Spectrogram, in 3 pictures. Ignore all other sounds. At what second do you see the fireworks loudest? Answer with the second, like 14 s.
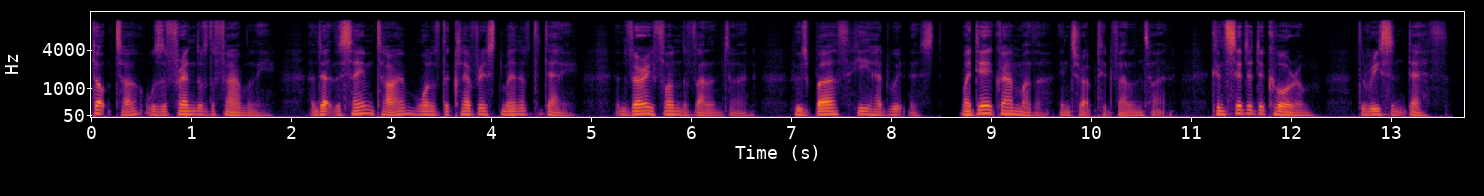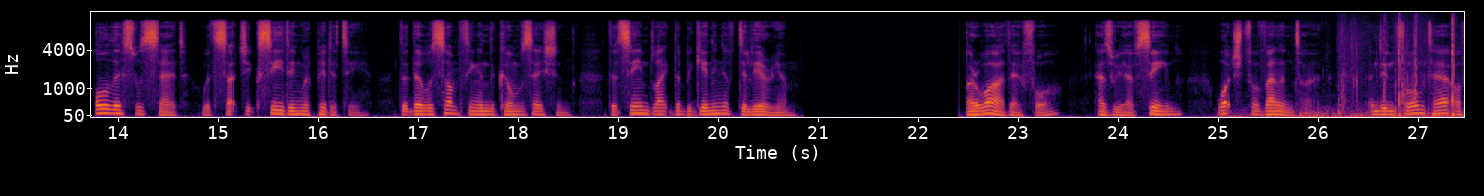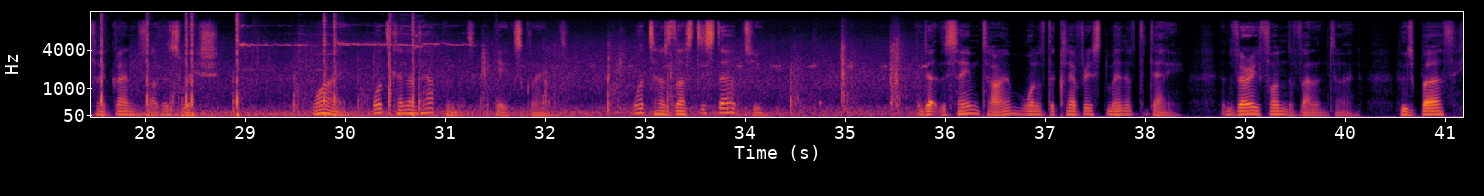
29 s.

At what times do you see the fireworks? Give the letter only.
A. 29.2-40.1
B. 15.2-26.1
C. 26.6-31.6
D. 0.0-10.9
C.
